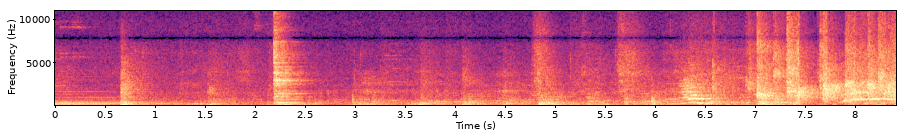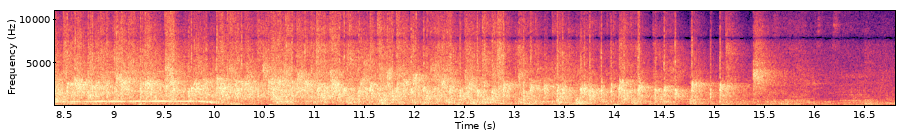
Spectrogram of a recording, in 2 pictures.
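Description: Scattered knocks and handling noises, then about seven seconds in a small audience breaks into applause, with a whoop early in the clapping, which dies away near the end.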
